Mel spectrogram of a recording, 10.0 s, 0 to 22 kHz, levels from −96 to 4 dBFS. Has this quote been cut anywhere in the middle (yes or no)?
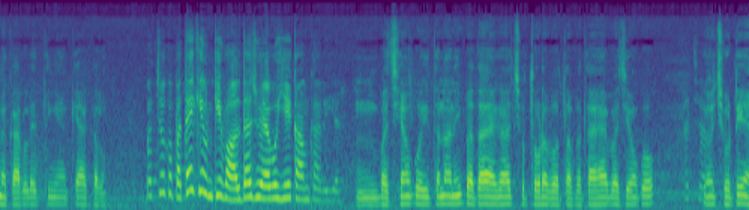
no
